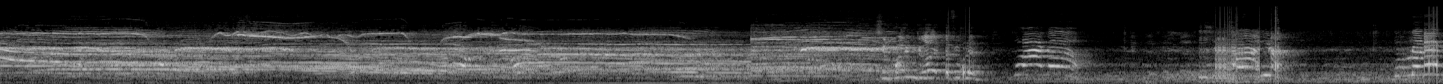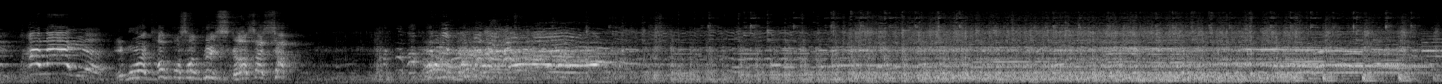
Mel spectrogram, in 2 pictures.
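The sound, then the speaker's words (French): A crowd of 200 or 300 women in the courtyard of an apartment building celebrates the anniversary of equality, filling the air with overlapping chatter, laughter and festive shouting, loud and continuous, with bursts of cheering and high, excited voices. “elles sont 200 ou 300 à avoir délaissé aspirateur ou machine à écrire pour fêter l'anniversaire de l'égalité.”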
